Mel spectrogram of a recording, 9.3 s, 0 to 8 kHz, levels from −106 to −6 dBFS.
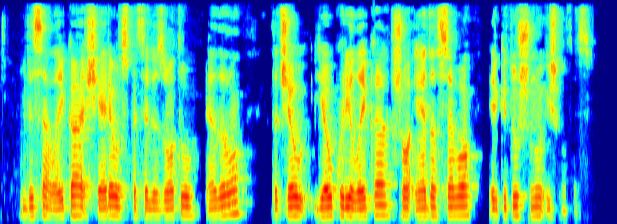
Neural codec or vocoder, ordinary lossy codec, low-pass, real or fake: none; AAC, 32 kbps; 7.2 kHz; real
